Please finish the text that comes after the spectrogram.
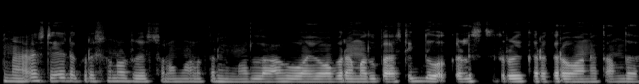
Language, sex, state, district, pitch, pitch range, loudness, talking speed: Kannada, male, Karnataka, Gulbarga, 135 Hz, 130-140 Hz, -29 LUFS, 180 wpm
